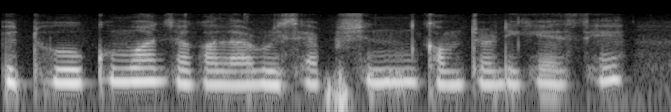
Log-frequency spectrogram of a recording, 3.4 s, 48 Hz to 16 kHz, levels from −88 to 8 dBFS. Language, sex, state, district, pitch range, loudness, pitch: Nagamese, female, Nagaland, Kohima, 205-230 Hz, -15 LUFS, 215 Hz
